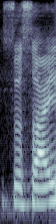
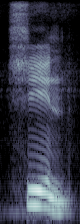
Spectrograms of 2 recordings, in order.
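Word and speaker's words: scene: लिखा है सीन तो इसको हम सोसाइटी नहीं पढ़ेंगे क्या पढ़ेंगे बल्कि एस को साइलेंट कर देंगे एस को नहीं पढ़ेंगे बल्कि पढ़ेंगे सिन सी से शुरू करेंगे चीन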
